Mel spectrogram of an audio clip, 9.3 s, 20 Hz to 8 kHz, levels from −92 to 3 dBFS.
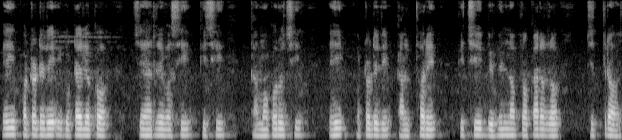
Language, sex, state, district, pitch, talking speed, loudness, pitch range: Odia, male, Odisha, Malkangiri, 130 Hz, 130 wpm, -19 LUFS, 130-135 Hz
